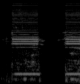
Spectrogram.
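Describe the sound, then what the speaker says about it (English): Car alarm sounding at a summer youth softball tournament, two loud electronic tones separated by a brief silence, repeating in an insistent pattern. "Scotty's car alarm's going off"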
